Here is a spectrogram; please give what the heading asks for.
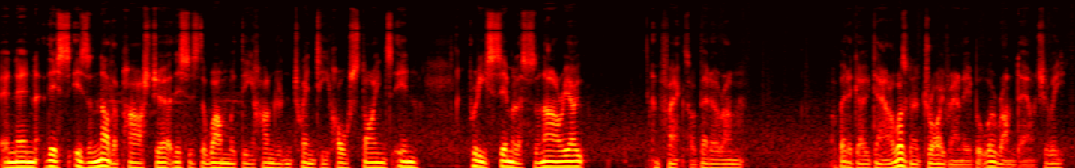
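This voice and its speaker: A fairly low-voiced man with a croaky throat talks viewers through a farming game map. He chats casually and corrects himself as he goes, and there is a faint hum of game ambience behind him. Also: normal speed, darkish tone. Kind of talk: casual gameplay tour commentary.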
